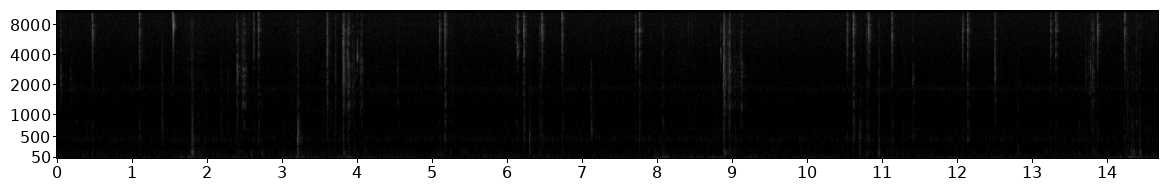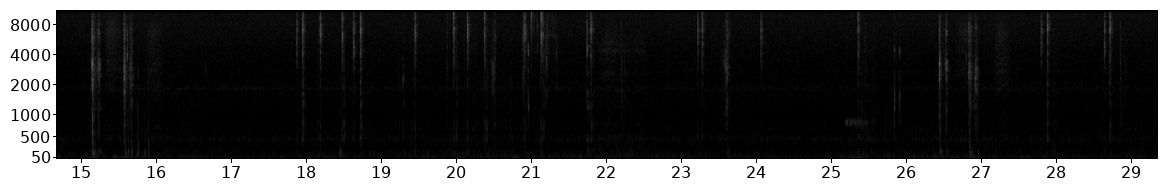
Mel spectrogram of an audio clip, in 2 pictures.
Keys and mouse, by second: 0.3 middle click, 2.3 1, 2.5 click, 3.7 g, 3.8 g, 5.0 click, 6.3 middle click, 8.7 g, 8.9 g, 10.4 click, 10.7 middle click, 13.8 middle click, 15.0 s, 15.4 y, 17.7 click, 18.1 middle click, 19.3 middle click, 20.1 shift+middle click, 20.8 middle click, 23.9-25.2 drag, 26.3 s, 26.7 y, 27.6 click.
